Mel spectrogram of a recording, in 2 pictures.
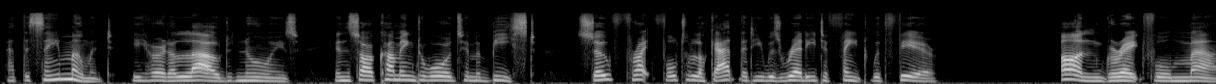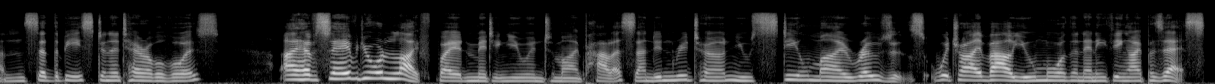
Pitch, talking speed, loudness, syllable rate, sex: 180 Hz, 160 wpm, -20 LUFS, 4.1 syllables/s, female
